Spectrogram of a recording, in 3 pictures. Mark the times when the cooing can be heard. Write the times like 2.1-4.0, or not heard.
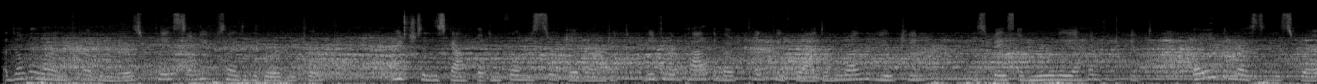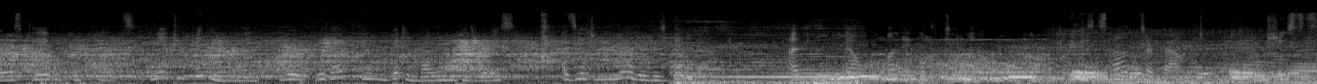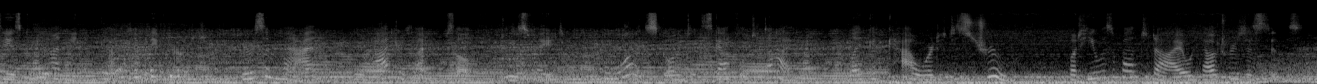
21.4-28.3.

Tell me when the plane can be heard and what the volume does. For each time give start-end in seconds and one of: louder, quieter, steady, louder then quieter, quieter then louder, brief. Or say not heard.
0.0-39.4 steady.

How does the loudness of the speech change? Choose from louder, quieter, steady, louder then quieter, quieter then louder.
steady.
